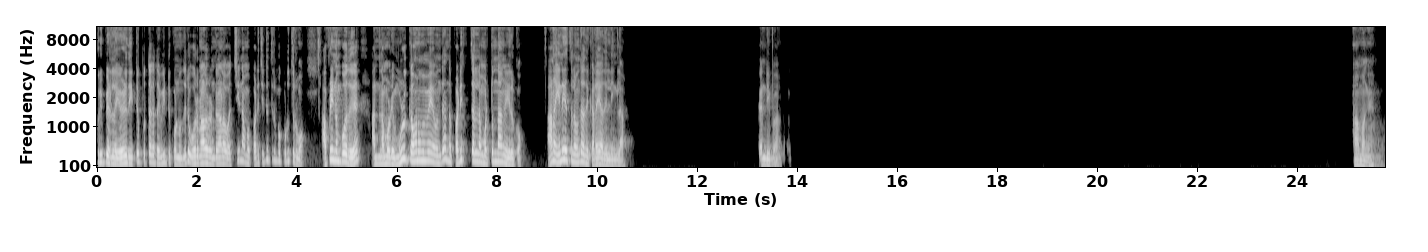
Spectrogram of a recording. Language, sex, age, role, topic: Tamil, male, 40-44, guest, இணையம் வந்ததும் உங்கள் பாரம்பரிய கற்றல் முறைகள் எப்படிப் மாற்றமடைந்தன?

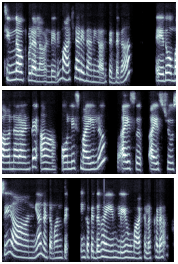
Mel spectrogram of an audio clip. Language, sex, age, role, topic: Telugu, female, 25-29, guest, ఒక కొత్త వ్యక్తిని కలిసినప్పుడు మీరు సాధారణంగా పరిచయాన్ని ఎలా మొదలు పెడతారు?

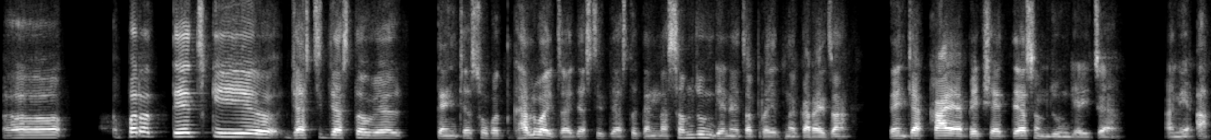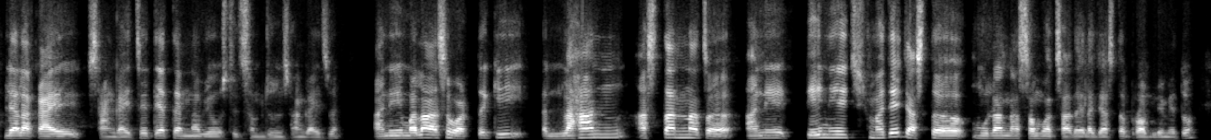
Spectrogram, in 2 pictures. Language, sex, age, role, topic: Marathi, male, 45-49, guest, मुले आणि पालकांमधील संवाद वाढवण्यासाठी तुम्ही काय करता?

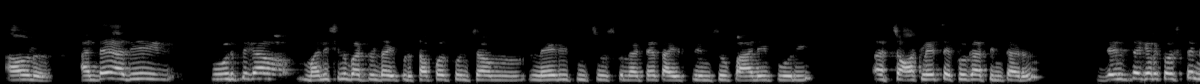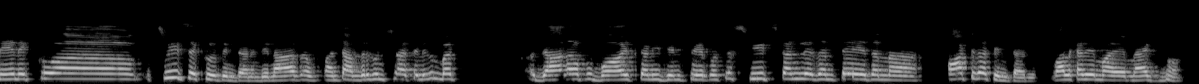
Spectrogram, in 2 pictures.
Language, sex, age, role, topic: Telugu, male, 20-24, guest, పనిలో ఏకాగ్రత పెంచుకోవడానికి మీరు పాటించే చిన్న రోజువారీ అలవాటు ఏమిటి?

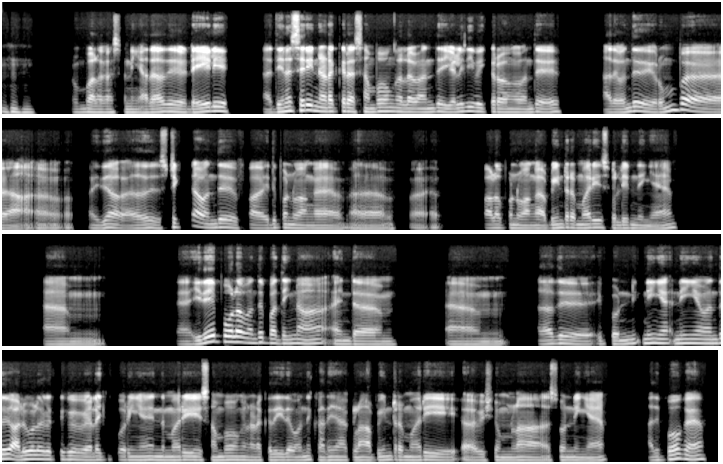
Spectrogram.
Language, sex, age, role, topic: Tamil, male, 25-29, host, தினசரி சம்பவங்களை மனதை ஈர்க்கும் கதையாக மாற்ற என்ன உதவும்?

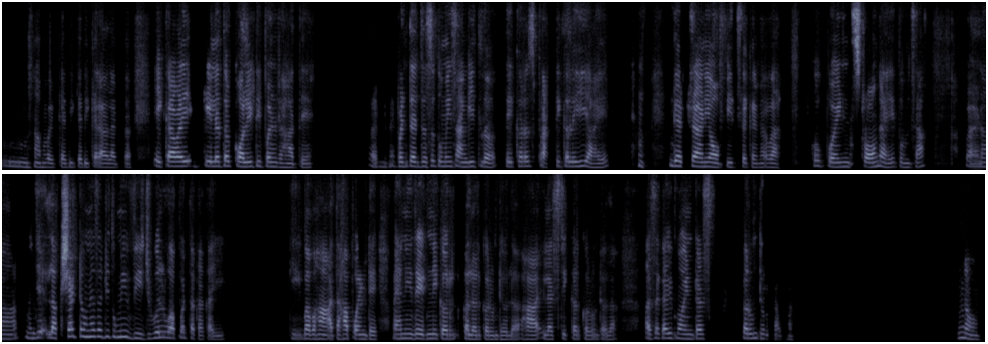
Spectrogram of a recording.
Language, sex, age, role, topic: Marathi, female, 45-49, host, दिवसभरातील ऊर्जा-स्तरांतील चढ-उतार आपण कसे लक्षात ठेवू शकतो?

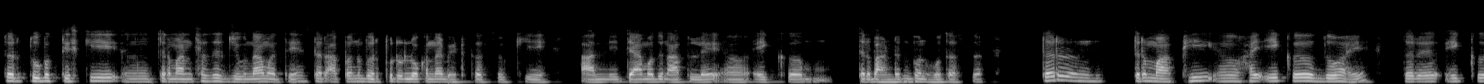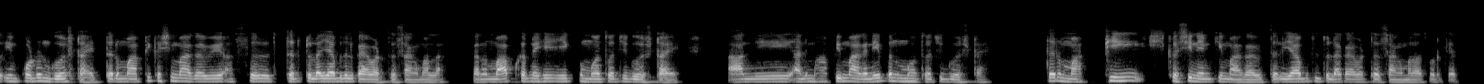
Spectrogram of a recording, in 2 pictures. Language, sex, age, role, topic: Marathi, male, 25-29, host, तुमच्या मते माफी योग्य पद्धतीने कशी मागावी?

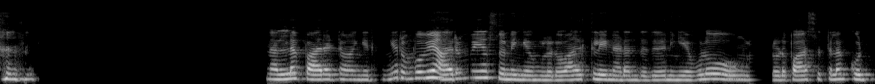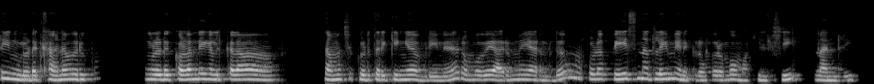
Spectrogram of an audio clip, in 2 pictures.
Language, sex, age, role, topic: Tamil, female, 20-24, host, உணவு மூலம் பாசத்தை எப்படி காட்டலாம்?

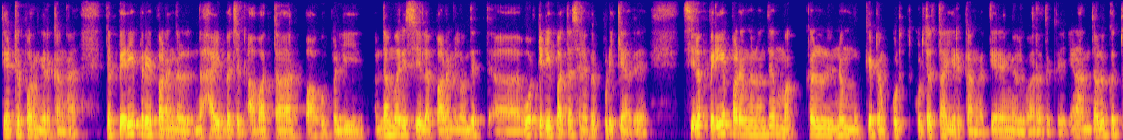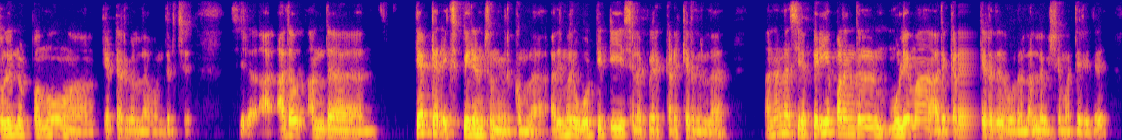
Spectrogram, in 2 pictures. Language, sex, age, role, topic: Tamil, male, 25-29, guest, நீங்கள் வீட்டில் ஒளிபரப்பாக பார்க்கிறீர்களா அல்லது திரையரங்கில் பார்க்கிறீர்களா—எதை ஏன் அதிகம் விரும்புகிறீர்கள்?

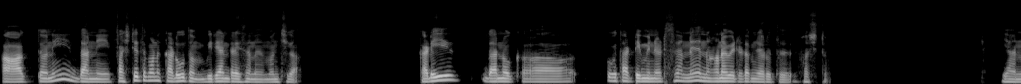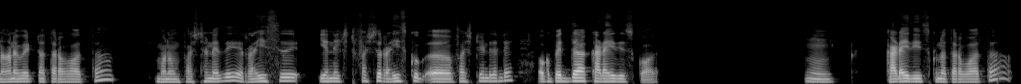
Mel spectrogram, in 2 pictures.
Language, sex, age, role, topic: Telugu, male, 20-24, guest, మీకు చిన్న సంబరాన్ని తెచ్చే వంటకం ఏది?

